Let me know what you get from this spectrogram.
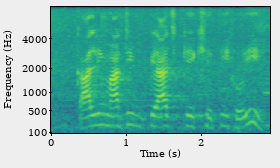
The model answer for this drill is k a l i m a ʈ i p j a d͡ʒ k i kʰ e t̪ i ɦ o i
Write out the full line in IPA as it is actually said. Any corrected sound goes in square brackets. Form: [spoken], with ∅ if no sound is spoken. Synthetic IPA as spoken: k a l i m a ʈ i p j a d͡ʒ k [e] kʰ e t̪ i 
